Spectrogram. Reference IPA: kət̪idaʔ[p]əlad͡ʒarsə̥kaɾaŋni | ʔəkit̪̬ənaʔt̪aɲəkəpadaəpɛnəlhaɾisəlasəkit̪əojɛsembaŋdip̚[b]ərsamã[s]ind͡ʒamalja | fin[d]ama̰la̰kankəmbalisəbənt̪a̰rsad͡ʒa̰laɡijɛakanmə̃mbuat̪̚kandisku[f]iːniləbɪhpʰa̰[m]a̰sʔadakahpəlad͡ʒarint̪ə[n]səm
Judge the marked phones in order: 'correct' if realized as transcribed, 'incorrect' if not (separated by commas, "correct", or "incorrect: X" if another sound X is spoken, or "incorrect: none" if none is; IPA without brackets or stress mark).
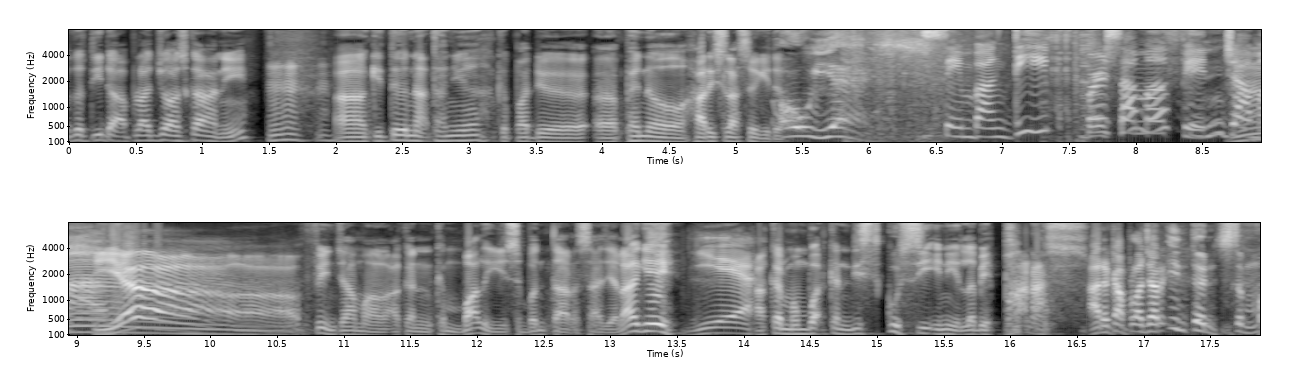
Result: correct, correct, incorrect: f, incorrect: d͡ʒ, incorrect: s, incorrect: n, correct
